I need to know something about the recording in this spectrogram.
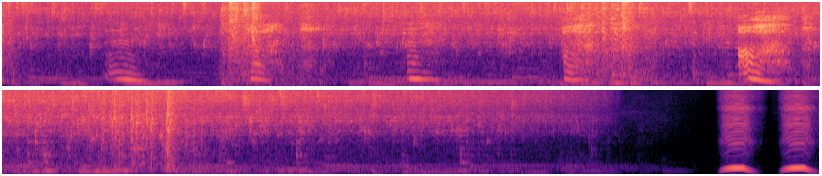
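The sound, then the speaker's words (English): Water runs steadily for about fourteen seconds in an enormous hotel shower, a hissing spray with occasional soft vocal sounds, then stops, followed by two short warbling electronic tones. “The shower was enormous. We fully disrobed and got in.”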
